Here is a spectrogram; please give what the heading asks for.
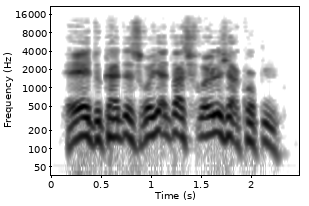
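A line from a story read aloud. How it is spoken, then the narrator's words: Called out. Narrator (German): rief Cockerell Basta zu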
